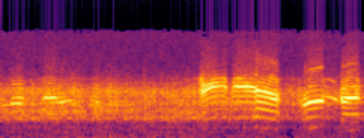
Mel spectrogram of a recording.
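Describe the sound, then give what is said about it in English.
A thin, narrow-band radio transmission crackles through faint static coming in from the Western Ocean, carrying a warbling, garbled voice-like signal that rises and fades in short bursts, as CBS London tries to reach the Columbus expedition. “It may be nothing but those strange patterns of static coming in from the Western Ocean.”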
